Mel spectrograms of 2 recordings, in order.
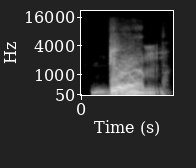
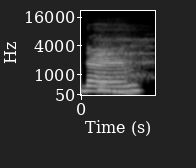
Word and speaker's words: Durham: to what I said it is pronounced Durham I guess that's part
